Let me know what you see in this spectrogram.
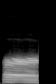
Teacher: this er is articulated by raising the jaw and raising the tongue body as well as pursing and protruding the lips plus closing off the nasal passage and producing phonation in the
